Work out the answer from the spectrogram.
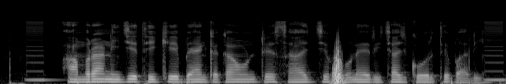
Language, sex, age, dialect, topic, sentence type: Bengali, male, 18-24, Western, banking, statement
